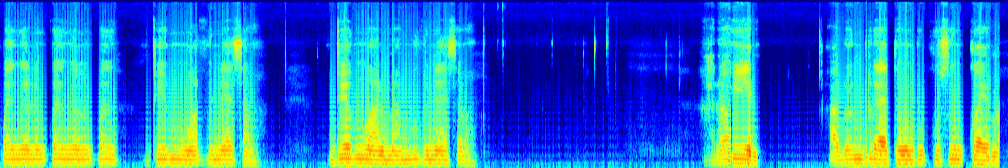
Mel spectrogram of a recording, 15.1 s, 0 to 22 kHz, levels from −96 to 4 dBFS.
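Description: Throughout, a block size mismatch (padded) leaves zero-filled gaps at 100 Hz. This fits 256-sample blocks being read as 480, so the speech runs at 0.533 speed with a buzz, showing as regular notches in the waveform.

Damaged data in a compressed stream causes brief glitches as the decoder loses sync. They fall at 2.96, 6.35, 10.93 to 10.97, and 13.01 s, just before "rétamo nro kousou kouye", and at 14.99 s, just after those words.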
